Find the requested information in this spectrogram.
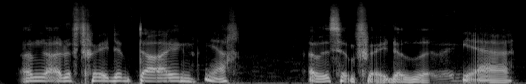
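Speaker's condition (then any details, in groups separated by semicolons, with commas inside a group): ALS; diagnosed seven months earlier, end of life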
